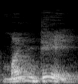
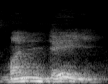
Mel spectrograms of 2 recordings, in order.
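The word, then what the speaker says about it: Monday: Remember कि इस word के बेसिकली 2 हिस्से हैं, मन एंड डे। सो पहला वर्ड तो आप यूजुअली सही प्रोनाउंस करते हैं, दैट इज मन, बट सेकेंड पार्ट का जो प्रोनाउंसिएशन है वो ज्यादातर लोग गलत करते हैं। सो इट्स नॉट मंडे, इट्स मंडे। So last में आपको ए का जो साउंड है वो लेके आना है, जैसे हिंदी में हम कहते हैं ए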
